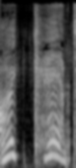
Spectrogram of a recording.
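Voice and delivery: very high, shrill, hissed voice. A woman under a stagecoach answers a man telling her to get out, hissing. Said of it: "she hissed".

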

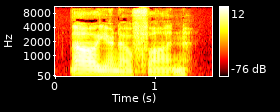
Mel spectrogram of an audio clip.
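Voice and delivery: good-natured, playful teasing tone. A man answers a woman who plans to ration the candy, teasing. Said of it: "Rick teased".

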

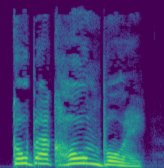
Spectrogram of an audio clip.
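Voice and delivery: high, slow, earnest, begging plea. Narrator reads a boy in a hole calling up to his dog, pleading. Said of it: "Alex pleaded with Bucky".

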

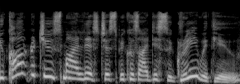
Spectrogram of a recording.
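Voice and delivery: fierce, high, swooping objecting tone. Fay answers Sophie after Sophie reassigns her patient, fierce. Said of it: "she said fiercely".

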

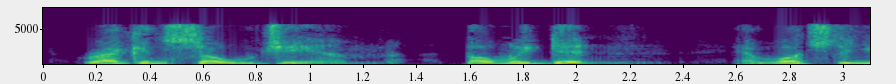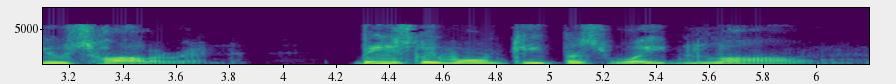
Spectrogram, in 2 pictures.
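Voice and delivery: deep, dropped outlaw voice. Reading a novel aloud, the narrator voices a man answering a newcomer: Snake Anson's deep voice. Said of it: "That deep-voiced man below was [name] [name], ... Reckon you're no good for anything but eatin'. ... and I ain't carin' about no fire".

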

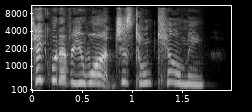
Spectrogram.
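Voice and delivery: shrill, very high, begging, shrieking. Narrator reads Tish with her hands up: shrieking plea. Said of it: "she shrieked".

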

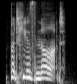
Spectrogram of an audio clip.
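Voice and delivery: sharp, high, cutting angry outburst. A woman bursts out in pent-up frustration and rage, sharp raging outburst. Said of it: "making her voice as sharp as the ceremonial blade".

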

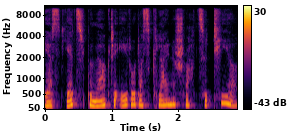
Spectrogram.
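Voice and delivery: ordinary delivery

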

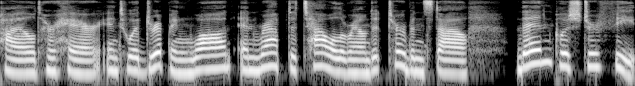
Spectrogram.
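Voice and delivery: plain reading voice

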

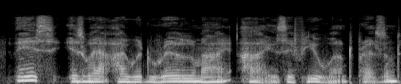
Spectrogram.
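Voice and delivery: sly, conspiratorial, confiding tone. A woman speaks to a man who is a perfect stranger, in a conspiratorial tone. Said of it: "she said to him in a conspiratorial tone".

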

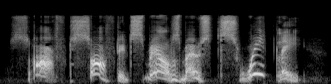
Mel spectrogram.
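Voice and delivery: slow, very high murmur under the breath. Doris, after sniffing an open perfume bottle, quotes Shakespeare, muttering. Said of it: "she muttered".

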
